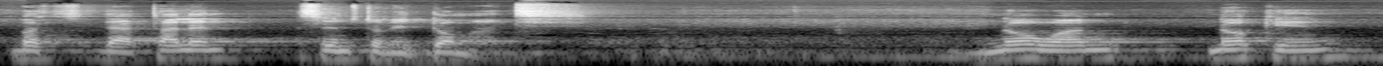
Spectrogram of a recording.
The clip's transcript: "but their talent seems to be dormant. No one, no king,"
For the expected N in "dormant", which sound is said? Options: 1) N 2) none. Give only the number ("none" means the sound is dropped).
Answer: 2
